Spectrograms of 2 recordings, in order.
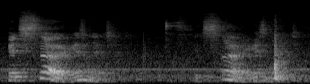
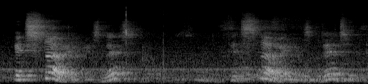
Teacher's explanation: the falling one isn't really a question at all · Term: falling tags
